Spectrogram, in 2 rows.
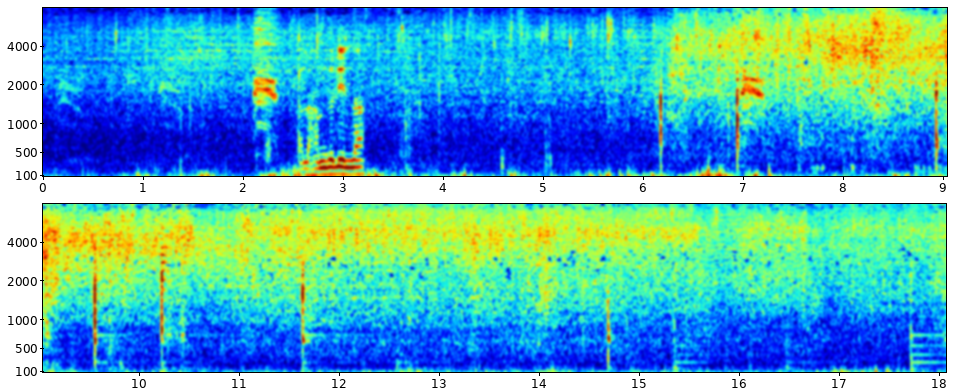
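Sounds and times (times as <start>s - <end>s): chicken sizzling in oil: 0.0s - 18.0s
spatula tapping griddle: 6.2s - 16.8s, 17.6s - 18.0s
wooden spatula stirring: 6.2s - 18.0s.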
